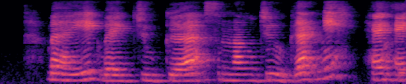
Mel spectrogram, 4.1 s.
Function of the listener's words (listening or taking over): taking over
